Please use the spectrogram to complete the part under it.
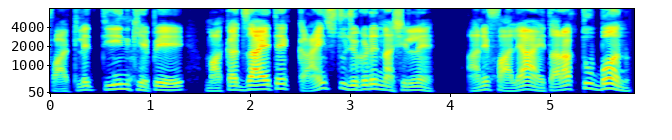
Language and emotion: Goan Konkani, disgusted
